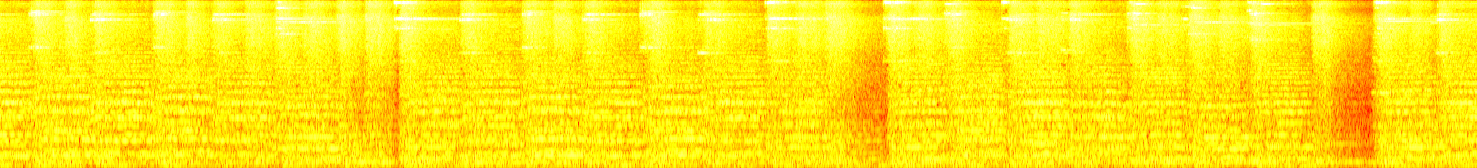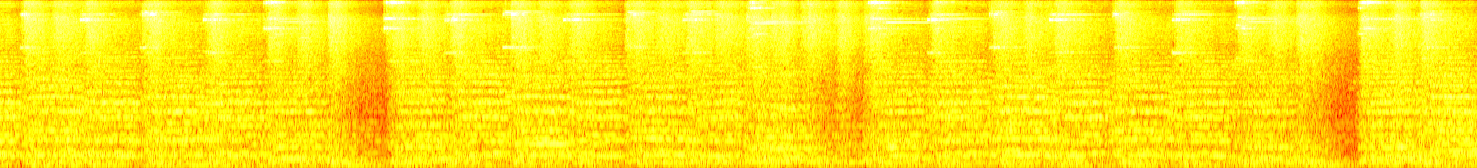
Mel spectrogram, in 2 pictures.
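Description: A fifth-grade school concert band playing a march: brass over a steady percussion beat, with short breaks between phrases every few seconds.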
